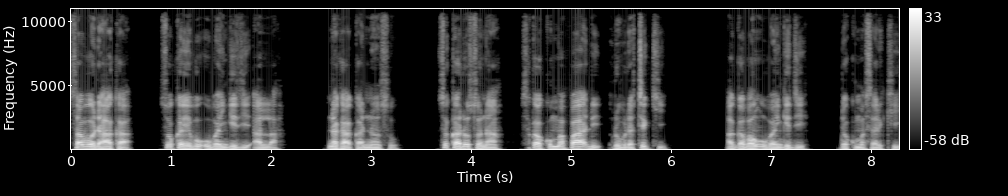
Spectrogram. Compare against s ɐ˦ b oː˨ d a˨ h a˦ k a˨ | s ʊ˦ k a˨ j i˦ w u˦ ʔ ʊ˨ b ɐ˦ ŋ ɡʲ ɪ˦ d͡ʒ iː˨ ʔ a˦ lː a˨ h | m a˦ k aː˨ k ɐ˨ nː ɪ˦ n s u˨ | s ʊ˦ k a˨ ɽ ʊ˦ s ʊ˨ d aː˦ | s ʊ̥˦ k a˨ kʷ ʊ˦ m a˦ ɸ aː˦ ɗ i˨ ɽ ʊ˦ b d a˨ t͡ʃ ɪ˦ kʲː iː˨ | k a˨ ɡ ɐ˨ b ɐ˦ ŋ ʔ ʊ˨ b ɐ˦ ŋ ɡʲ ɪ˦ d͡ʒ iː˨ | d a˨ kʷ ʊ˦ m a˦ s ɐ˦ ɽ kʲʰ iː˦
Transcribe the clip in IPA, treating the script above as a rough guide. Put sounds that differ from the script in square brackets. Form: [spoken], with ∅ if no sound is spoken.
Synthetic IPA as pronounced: s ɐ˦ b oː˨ d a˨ h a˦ k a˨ | s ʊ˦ k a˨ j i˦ [b] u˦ ʔ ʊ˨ b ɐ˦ ŋ ɡʲ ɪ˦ d͡ʒ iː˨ ʔ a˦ lː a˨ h | [n] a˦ k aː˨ k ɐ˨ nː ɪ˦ n s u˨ | s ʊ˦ k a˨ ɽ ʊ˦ s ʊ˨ [n] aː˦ | s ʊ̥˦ k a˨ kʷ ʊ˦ m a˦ ɸ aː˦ ɗ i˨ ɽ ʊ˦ b d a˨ t͡ʃ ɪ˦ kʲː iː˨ | [ʔ] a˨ ɡ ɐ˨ b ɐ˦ ŋ ʔ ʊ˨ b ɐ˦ ŋ ɡʲ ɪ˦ d͡ʒ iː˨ | d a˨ kʷ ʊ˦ m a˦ s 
